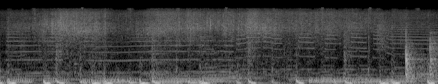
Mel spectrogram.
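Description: Butter melting and sizzling in a hot frying pan, a steady high hiss, under background music with a regular beat.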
